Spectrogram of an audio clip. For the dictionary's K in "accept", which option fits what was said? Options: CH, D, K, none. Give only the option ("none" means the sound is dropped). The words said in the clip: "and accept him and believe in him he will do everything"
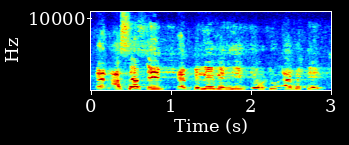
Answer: none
